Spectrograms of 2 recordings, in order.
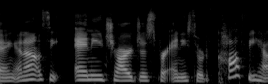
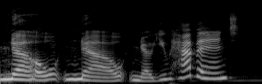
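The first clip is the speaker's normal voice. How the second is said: patronizing, condescending, loud, very slow and drawn out; 3 semitones higher, 7 dB louder than usual. Retelling a bank call, imitating a condescending customer. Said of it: "the customer laughs and says condescendingly".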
